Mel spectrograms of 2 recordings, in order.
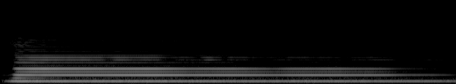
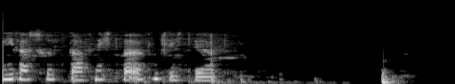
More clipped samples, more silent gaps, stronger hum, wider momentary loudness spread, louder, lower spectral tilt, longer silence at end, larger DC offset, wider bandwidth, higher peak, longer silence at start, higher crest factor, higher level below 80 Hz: neither; neither; neither; second, 9 LU vs 13 LU; second, -39 LUFS vs -20 LUFS; about the same, -10 dB/octave vs -9 dB/octave; second, 0 s vs 0.55 s; neither; first, 5.8 kHz vs 5 kHz; second, -26 dBFS vs -2 dBFS; about the same, 0.05 s vs 0 s; second, 12 dB vs 18 dB; second, -82 dBFS vs -38 dBFS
